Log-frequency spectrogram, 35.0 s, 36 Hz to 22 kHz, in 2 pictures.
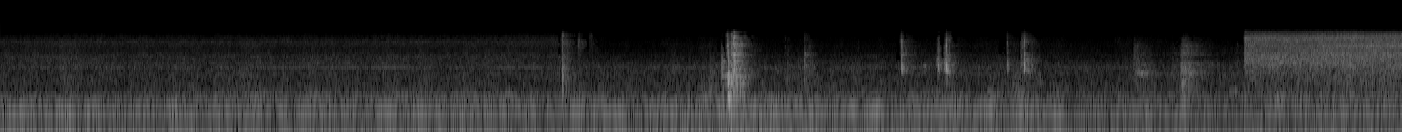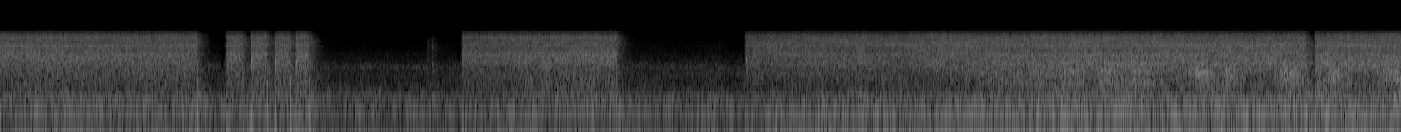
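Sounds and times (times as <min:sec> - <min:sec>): paint spray gun hissing: 0:15.6 - 0:21.5, 0:23.3 - 0:25.4, 0:26.8 - 0:35.0.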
